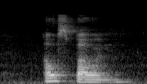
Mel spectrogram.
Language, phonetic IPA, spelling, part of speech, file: German, [ˈaʊ̯sˌbaʊ̯ən], ausbauen, verb, De-ausbauen.ogg
- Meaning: 1. to remove a part from a machine or device 2. to extend 3. to rebuild something into something else, to serve another purpose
